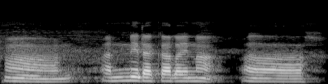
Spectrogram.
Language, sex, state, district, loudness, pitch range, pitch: Telugu, male, Andhra Pradesh, Guntur, -17 LUFS, 135-160 Hz, 150 Hz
